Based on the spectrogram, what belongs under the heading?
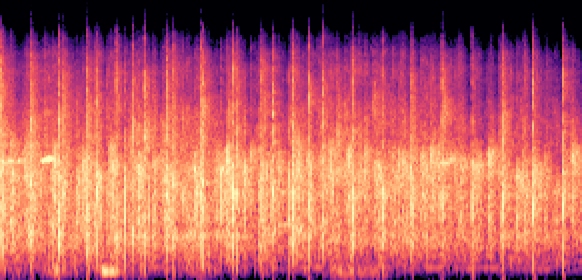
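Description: A live audience bursts into sustained applause for everyone who attended, dense overlapping claps filling the room steadily for several seconds, loud with a lively crowd texture.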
